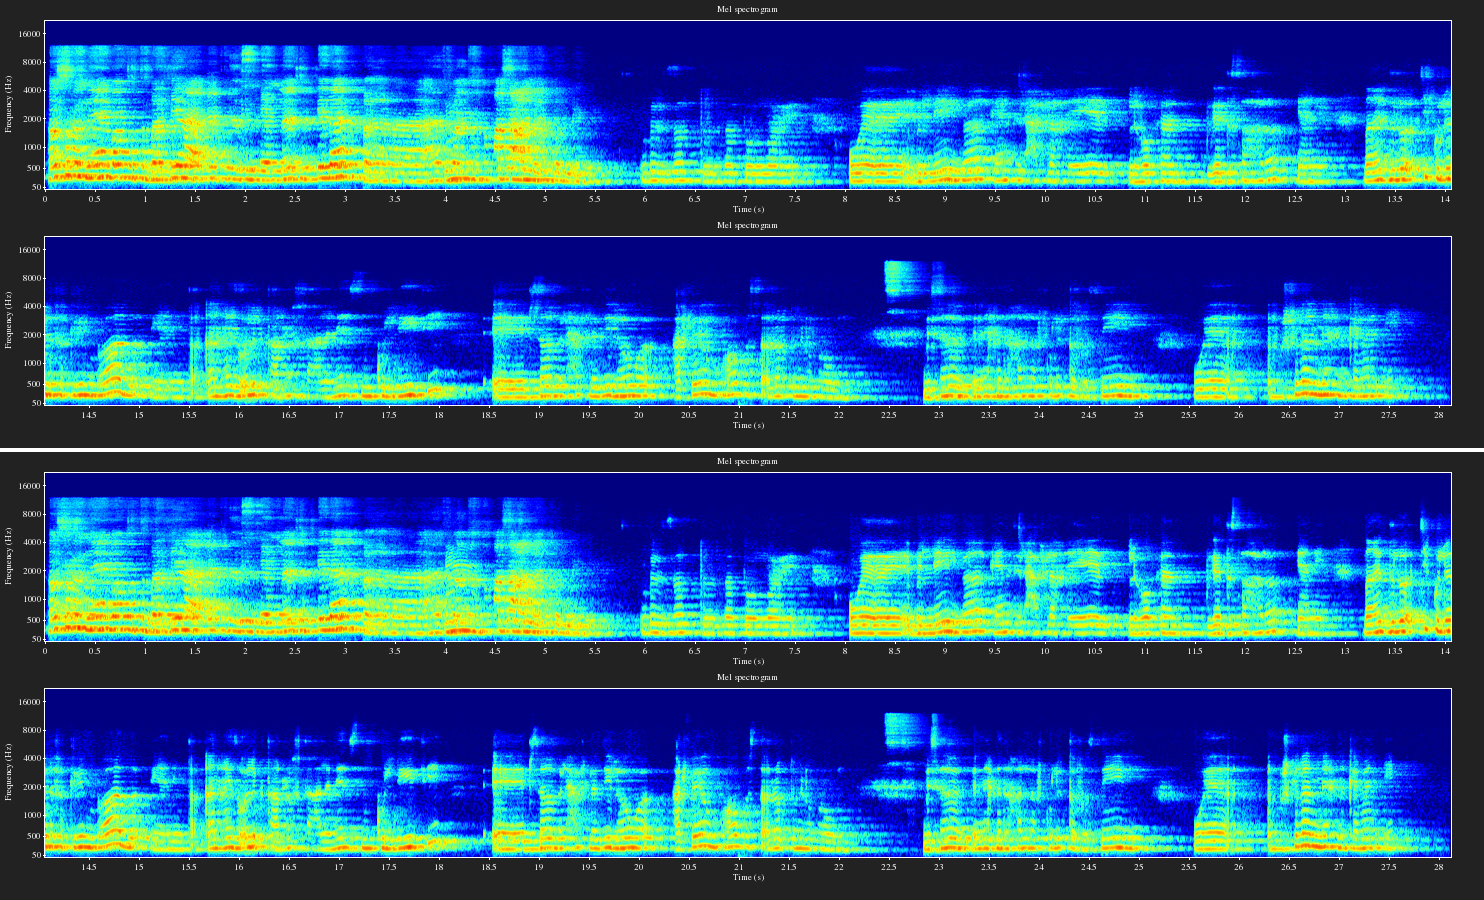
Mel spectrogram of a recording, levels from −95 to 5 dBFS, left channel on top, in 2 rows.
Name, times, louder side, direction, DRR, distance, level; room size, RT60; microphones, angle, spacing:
voice 1, 0.0-4.2 4.5-5.5 22.5-22.6, left 1 dB, 15° left, -3 dB, 2.9 m, -18 dB
voice 2, 4.0-4.5 6.0-7.8 8.0-18.0 18.5-22.1 22.4-25.0 25.6-26.0 26.3-27.5, right 1 dB, 55° right, 4 dB, 3.0 m, -23 dB
27.0 x 17.5 x 7.7 m, 1.0 s
head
